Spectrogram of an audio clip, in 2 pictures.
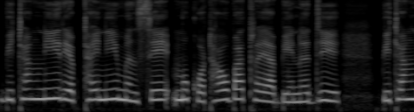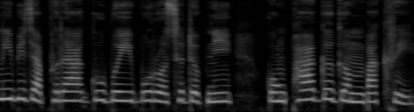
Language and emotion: Bodo, neutral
